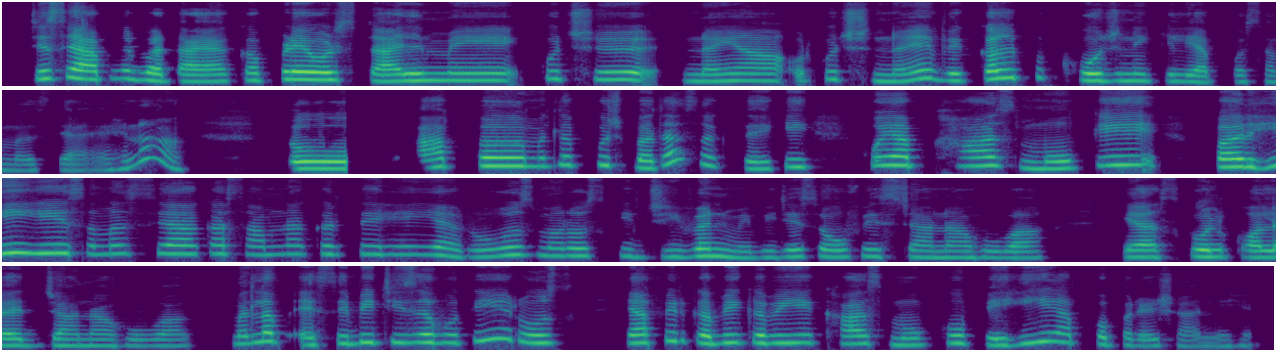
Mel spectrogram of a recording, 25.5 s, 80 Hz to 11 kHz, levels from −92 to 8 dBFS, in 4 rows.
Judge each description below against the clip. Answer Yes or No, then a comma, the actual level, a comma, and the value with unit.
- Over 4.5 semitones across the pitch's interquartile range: Yes, average, 5.2 semitones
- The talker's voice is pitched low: No, very high, 255 Hz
